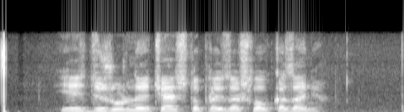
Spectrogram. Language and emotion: Russian, neutral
